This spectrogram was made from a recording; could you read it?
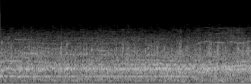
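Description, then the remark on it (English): An orange and blue stadium crowd at a college football game in Santa Clara cheers on third and 1 for Cal in a steady, dense roar that holds at an even loudness throughout, with a faint sustained tone running underneath the noise. “Orange and blue crowd trying to make some noise here in Santa Clara.”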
